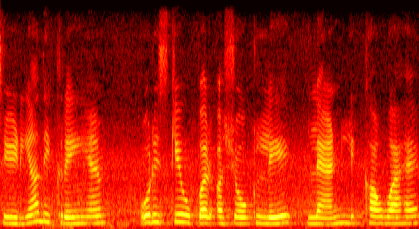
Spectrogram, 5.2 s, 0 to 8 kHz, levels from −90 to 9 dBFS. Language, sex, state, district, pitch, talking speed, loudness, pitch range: Hindi, female, Punjab, Pathankot, 235 Hz, 135 wpm, -16 LUFS, 220-245 Hz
